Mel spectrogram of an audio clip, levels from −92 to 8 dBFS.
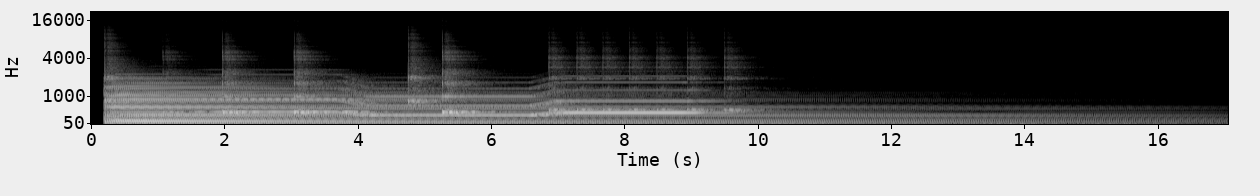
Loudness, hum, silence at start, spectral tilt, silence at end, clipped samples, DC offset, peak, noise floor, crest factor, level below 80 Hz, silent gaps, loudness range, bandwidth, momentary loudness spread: -24 LUFS; none; 0.2 s; -10.5 dB/octave; 1.95 s; under 0.1%; under 0.1%; -10 dBFS; -58 dBFS; 16 dB; -42 dBFS; none; 22 LU; 5.4 kHz; 23 LU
